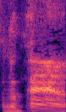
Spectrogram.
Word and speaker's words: Lupin: Lup. Yeah. You you know exactly how to pronounce it in French. Yeah.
